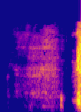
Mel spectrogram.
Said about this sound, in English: Excuse me. I'm still getting over a cough.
